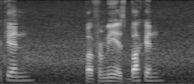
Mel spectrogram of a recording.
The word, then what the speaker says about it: Buchanan: wrong one it's pronounced boo CM and here is the correct way to say my last name cameron buckin so that is Cameron buckin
